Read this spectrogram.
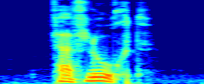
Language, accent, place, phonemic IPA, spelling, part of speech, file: German, Germany, Berlin, /fɛɐ̯ˈfluːxt/, verflucht, verb / adjective, De-verflucht.ogg
- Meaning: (verb) past participle of verfluchen; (adjective) 1. cursed 2. damn, damned; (verb) inflection of verfluchen: 1. third-person singular present 2. second-person plural present 3. plural imperative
